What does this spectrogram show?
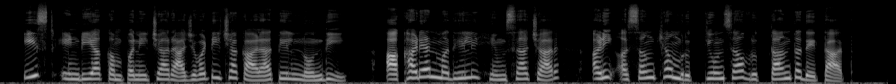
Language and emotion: Marathi, neutral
